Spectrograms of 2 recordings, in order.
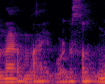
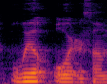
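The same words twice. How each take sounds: First: Said in the usual way. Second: Will order some, with will pushed louder; stress on will. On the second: Real, not acted. Correcting herself about the guests, stress on will. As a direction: lean on will to correct yourself.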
